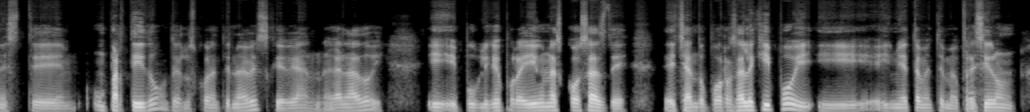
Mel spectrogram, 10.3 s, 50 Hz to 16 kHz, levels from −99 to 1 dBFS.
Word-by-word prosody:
este 90 -2 -5 0.2
un 130 - -6
partido 125 +7 +3
de - - -3
los 95 0 -12
49s 105 +5 -3 0.2
que - - -3
habían - - -4
ganado 110 +5 -2
y - - -8 0.4
y 110 -1 0
y - - 0
publiqué 105 +2 -2
por 110 0 -3
ahí 110 +1 +5
unas 120 0 +3
cosas 115 -4 +4
de 90 -2 -2 0.3
echando 110 +1 +2
porras 110 +2 -2
al 125 +2 +7
equipo 150 +4 +4
y 120 - 0
y 100 0 -5
inmediatamente 105 +1 -2
me 95 -2 -5
ofrecieron 100 0 0
110 Hz, 155 wpm, -24 LUFS, 100-115 Hz, 0.4 s, al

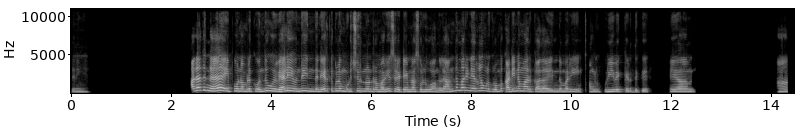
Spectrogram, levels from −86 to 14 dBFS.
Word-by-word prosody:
சரிங்க. 190 0 -11 2.1
அதாவதுங்க 375 -3 +4 0.3
இப்போ 285 +3 -4
நம்மளுக்கு 280 0 0
வந்து 270 +4 +1
ஒரு 290 - +3
வேலைய 320 +5 +5
வந்து 285 +4 +1
இந்த 275 -1 +1
நேரத்துக்குள்ள 305 +2 +1
முடிச்சுர்ணுன்ற 280 -1 -1
மாரியும் 265 +5 -1
சில 260 -3 +1
டைம்லாம் 235 +1 0
சொல்லுவாங்கல்ல! 220 -4 -2
அந்த 290 +9 -4
மாரி 375 -1 0
நேரலாம் 320 +1 -1
உங்களுக்கு 280 -5 -3
ரொம்ப 300 +5 -3
கடினமா 295 +4 +1
இருக்காதா? 220 -5 -2 0.2
இந்தமாரி 210 +3 -5 0.3
அவுங்களுக்கு 210 0 -9
புரிய 245 +1 0
வைக்கிறதுக்கு, 200 -2 -6 0.5
ஏ - - -2 0.2
அம் 220 0 -4 1.7
ஆ. 215 +2 -5
260 Hz, 120 wpm, -20 LUFS, 220-290 Hz, 2.1 s, வேலைய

